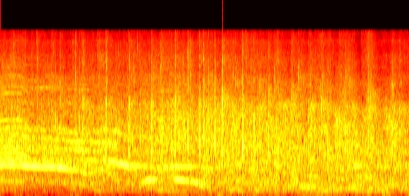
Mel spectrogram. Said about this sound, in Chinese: 表演者张鹤伦，老鹤爷，掌声有请。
